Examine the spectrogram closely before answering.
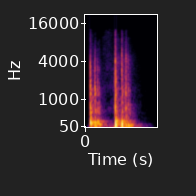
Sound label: technology laptop apple macbook air down on table closed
